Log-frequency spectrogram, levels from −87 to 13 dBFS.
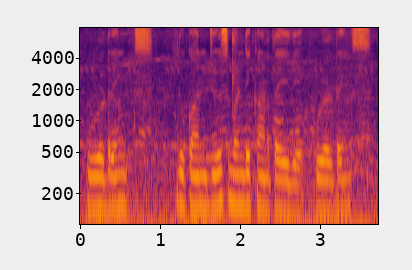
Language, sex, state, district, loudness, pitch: Kannada, male, Karnataka, Bidar, -16 LUFS, 140 Hz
